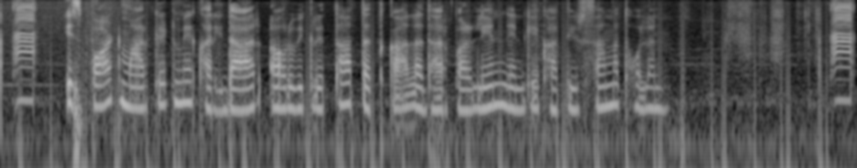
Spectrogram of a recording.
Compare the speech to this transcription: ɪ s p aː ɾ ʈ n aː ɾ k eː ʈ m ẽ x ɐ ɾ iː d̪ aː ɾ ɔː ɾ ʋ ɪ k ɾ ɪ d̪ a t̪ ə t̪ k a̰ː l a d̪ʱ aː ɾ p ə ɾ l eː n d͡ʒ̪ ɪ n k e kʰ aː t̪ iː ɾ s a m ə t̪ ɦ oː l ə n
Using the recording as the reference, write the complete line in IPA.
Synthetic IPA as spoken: ɪ s p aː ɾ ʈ m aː ɾ k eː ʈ m ẽ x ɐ ɾ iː d̪ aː ɾ ɔː ɾ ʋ ɪ k ɾ ɪ t̪ a t̪ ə t̪ k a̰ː l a d̪ʱ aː ɾ p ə ɾ l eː n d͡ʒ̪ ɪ n k e kʰ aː t̪ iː ɾ s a m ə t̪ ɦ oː l ə n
